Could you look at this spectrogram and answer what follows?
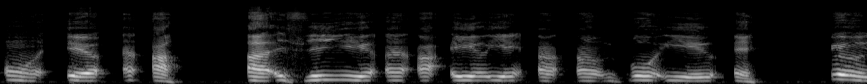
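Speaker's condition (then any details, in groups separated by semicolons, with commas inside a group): Cerebral palsy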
